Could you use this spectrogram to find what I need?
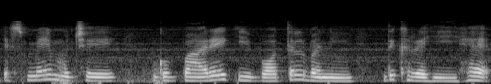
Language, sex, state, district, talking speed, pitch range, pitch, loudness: Hindi, female, Madhya Pradesh, Katni, 110 wpm, 165-195 Hz, 180 Hz, -16 LUFS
